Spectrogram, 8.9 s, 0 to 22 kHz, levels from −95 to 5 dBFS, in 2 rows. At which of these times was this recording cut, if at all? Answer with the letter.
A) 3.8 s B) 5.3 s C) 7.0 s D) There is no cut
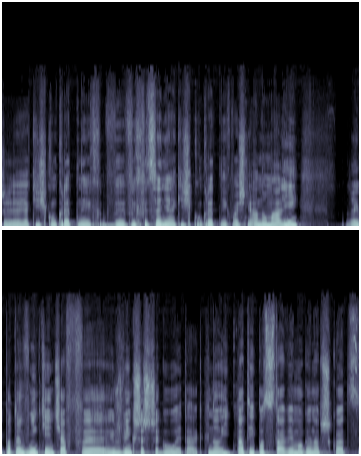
C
